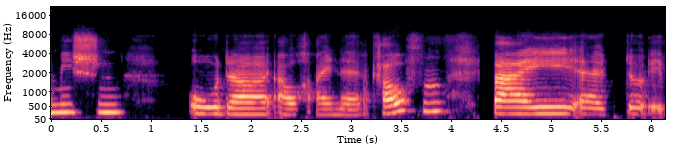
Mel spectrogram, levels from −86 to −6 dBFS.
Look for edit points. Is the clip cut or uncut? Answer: cut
